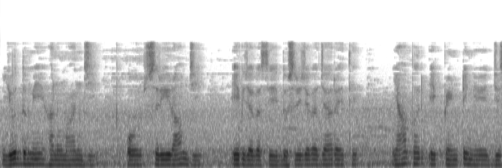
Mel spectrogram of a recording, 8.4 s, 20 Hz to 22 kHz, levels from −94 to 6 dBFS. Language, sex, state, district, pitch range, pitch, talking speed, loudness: Hindi, male, Madhya Pradesh, Dhar, 110-120 Hz, 115 Hz, 155 wpm, -17 LUFS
